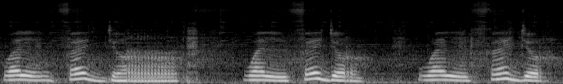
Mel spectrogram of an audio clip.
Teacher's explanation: Huruf yang terakhir itu huruf ra. Bagaimana sifat huruf ra? Dia bergetar. Jadi kita masukkan pada sifat ra.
